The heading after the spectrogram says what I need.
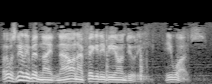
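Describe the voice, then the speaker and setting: A man's voice: lowish voice, big pitch swings, fast, music in the background. A man playing a shrewd, sardonic insurance investigator with an American accent in a 1950s radio drama, wry and probing. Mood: brisk, businesslike. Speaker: lead detective and narrator. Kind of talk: 1950s radio drama acting with first-person narration. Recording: dull 1950s radio recording.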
